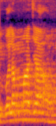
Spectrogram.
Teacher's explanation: उसके बाद देखिए अलिफ से पहले ज़बर है, इसलिए अलिफ मद्दा हुआ। अलिफ मद्दा को एक अलिफ के बराबर खींच कर पढ़ेंगे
